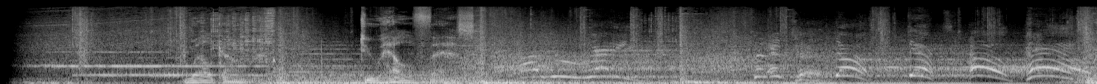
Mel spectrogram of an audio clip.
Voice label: english american movie trailers

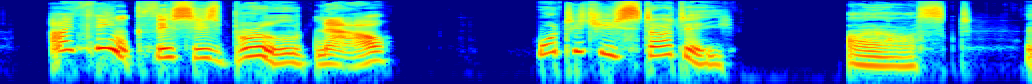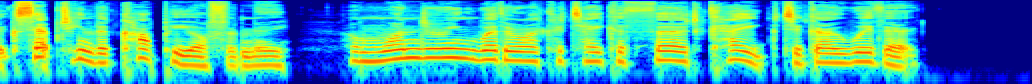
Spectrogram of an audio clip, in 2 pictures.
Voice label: english british audiobooks

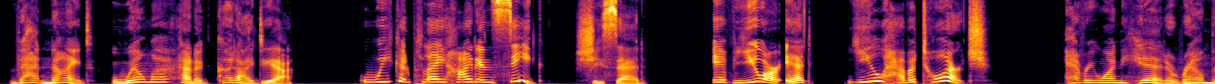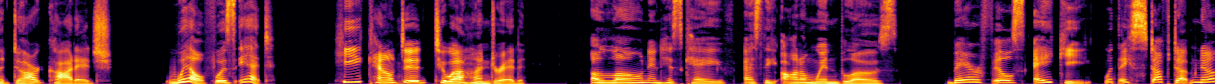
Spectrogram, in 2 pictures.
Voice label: english american audiobooks

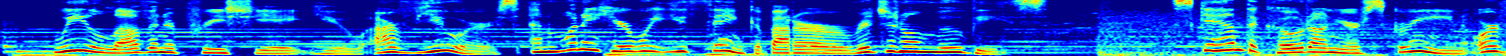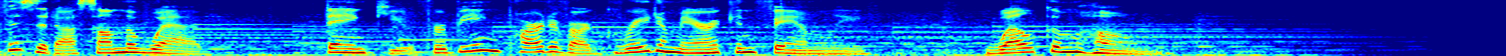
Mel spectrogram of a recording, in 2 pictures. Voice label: english american announcements; Chattanooga; hauptberufliche Synchronsprecherin; Heimstudio

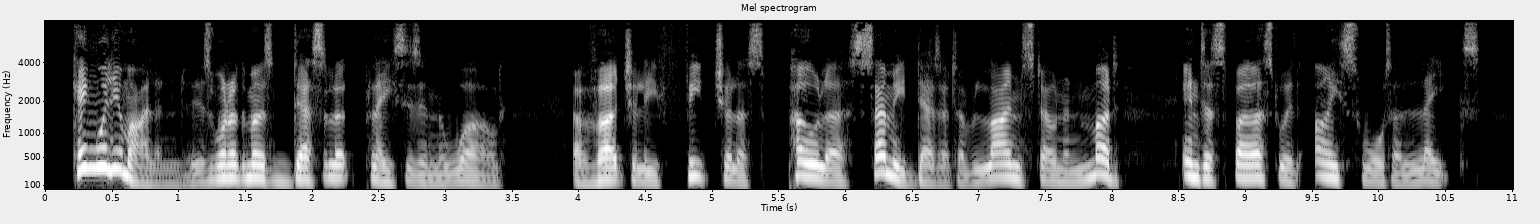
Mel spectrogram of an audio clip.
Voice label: english british documentaries

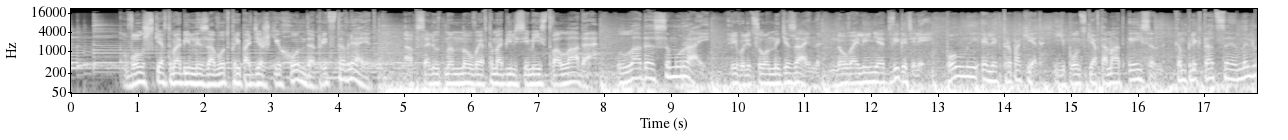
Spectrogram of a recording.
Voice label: Russian automotive

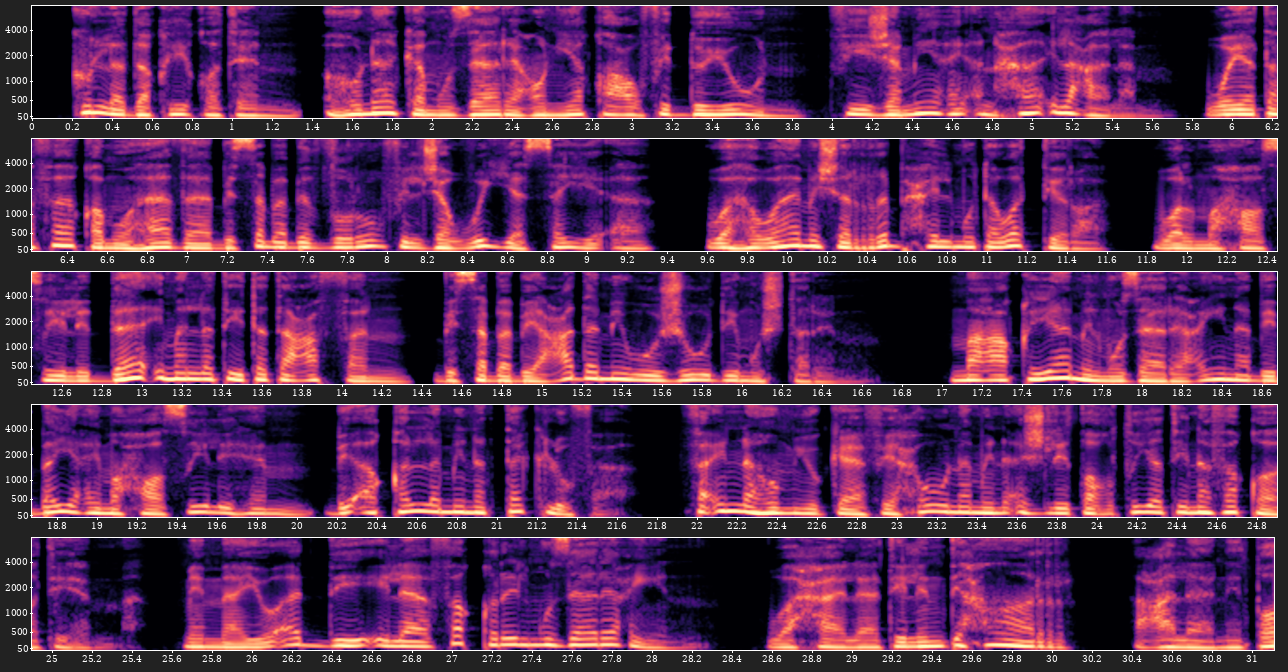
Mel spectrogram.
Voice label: arabic narration

